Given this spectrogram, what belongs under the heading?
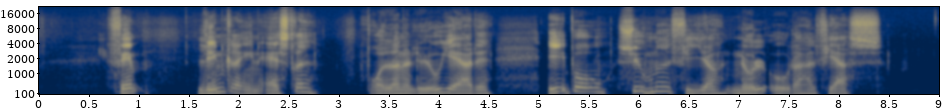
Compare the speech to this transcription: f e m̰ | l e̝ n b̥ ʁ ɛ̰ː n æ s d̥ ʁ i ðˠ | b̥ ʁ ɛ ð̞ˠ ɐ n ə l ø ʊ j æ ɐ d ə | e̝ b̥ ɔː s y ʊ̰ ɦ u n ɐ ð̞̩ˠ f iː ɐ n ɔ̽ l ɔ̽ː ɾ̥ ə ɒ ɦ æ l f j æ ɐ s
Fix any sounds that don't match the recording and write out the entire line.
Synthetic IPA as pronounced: f e m̰ | l e̝ n ɡ̥ ʁ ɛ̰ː n æ s d̥ ʁ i ðˠ | b̥ ʁ œ ð̞ˠ ɐ n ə l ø ʊ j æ ɐ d ə | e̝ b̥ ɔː s y ʊ̰ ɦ u n ɐ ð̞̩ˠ f iː ɐ n ɔ̽ l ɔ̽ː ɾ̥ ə ɒ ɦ æ l f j æ ɐ s

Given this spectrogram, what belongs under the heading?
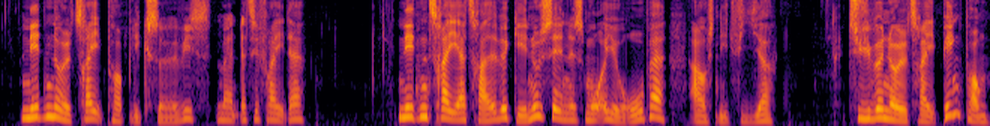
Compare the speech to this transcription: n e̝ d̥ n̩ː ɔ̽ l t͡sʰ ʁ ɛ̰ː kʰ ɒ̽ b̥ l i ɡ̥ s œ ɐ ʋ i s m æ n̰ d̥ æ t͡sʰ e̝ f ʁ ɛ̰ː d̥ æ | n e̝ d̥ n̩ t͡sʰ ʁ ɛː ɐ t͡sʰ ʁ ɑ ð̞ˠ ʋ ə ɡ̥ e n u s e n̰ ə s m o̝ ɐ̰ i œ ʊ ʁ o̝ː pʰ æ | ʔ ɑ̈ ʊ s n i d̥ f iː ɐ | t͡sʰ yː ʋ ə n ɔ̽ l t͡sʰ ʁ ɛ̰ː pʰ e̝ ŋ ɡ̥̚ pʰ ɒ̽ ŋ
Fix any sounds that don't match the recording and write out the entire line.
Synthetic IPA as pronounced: n e̝ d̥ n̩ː ɔ̽ l t͡sʰ ʁ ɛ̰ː pʰ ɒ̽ b̥ l i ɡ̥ s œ ɐ ʋ i s m æ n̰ d̥ æ t͡sʰ e̝ f ʁ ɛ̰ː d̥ æ | n e̝ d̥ n̩ t͡sʰ ʁ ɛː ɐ t͡sʰ ʁ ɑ ð̞ˠ ʋ ə ɡ̥ e n u s e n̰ ə s m o̝ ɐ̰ i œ ʊ ʁ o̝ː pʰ æ | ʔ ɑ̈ ʊ s n i d̥ f iː ɐ | t͡sʰ yː ʋ ə n ɔ̽ l t͡sʰ ʁ ɛ̰ː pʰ e̝ ŋ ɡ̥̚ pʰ ɒ̽ ŋ

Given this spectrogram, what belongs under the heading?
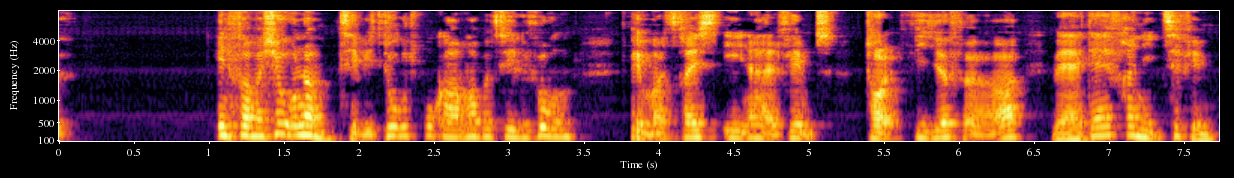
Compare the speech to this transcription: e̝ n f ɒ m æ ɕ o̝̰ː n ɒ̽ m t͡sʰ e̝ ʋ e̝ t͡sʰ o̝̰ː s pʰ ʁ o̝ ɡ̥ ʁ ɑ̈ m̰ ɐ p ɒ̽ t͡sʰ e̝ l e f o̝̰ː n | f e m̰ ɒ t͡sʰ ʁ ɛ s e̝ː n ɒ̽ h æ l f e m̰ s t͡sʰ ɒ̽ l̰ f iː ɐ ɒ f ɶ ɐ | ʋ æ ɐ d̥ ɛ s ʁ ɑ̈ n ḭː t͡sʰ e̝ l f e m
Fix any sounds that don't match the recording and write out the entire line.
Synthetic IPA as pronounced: e̝ n f ɒ m æ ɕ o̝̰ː n ɒ̽ m t͡sʰ e̝ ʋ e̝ t͡sʰ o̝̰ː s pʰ ʁ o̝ ɡ̥ ʁ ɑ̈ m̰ ɐ p ɒ̽ t͡sʰ e̝ l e f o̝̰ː n | f e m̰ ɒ t͡sʰ ʁ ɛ s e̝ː n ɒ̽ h æ l f e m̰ s t͡sʰ ɒ̽ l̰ f iː ɐ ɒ f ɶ ɐ | ʋ æ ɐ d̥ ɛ f ʁ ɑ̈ n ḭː t͡sʰ e̝ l f e m

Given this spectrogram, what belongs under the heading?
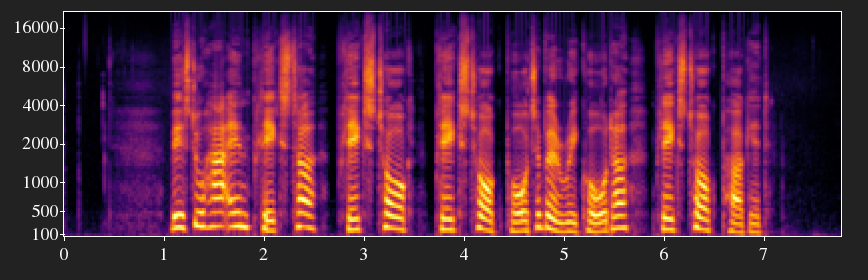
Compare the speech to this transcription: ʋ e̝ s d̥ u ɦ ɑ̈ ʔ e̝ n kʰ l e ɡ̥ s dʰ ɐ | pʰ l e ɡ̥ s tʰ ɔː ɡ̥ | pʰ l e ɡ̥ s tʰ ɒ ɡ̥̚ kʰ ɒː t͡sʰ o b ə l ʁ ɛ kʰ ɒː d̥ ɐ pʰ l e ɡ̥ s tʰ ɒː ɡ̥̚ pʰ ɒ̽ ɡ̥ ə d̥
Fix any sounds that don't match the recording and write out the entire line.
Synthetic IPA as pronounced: ʋ e̝ s d̥ u ɦ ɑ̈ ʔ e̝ n pʰ l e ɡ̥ s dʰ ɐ | pʰ l e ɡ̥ s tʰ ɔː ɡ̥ | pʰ l e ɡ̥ s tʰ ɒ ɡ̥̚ pʰ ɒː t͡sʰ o b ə l ʁ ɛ kʰ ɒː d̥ ɐ pʰ l e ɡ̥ s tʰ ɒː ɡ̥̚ pʰ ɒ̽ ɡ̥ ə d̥

